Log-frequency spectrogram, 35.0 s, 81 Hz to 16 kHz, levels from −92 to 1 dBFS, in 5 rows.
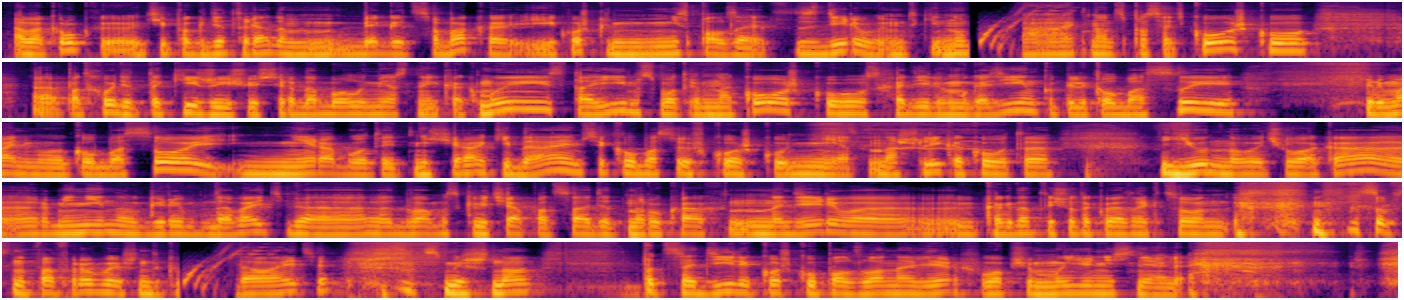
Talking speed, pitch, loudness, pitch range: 140 wpm, 130 Hz, -18 LUFS, 125-140 Hz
